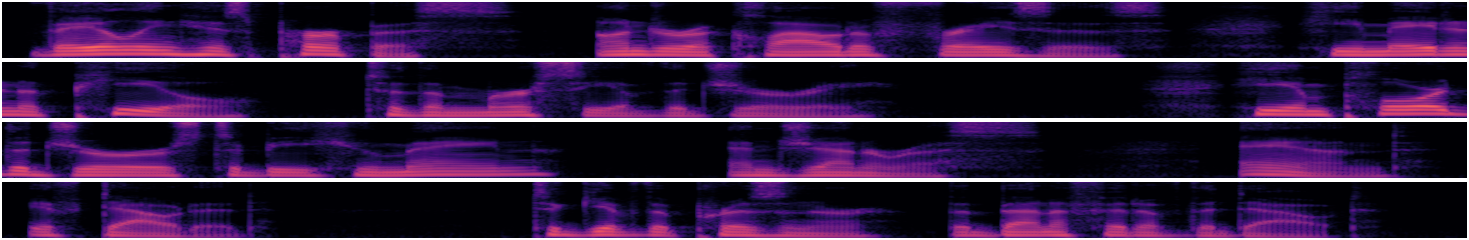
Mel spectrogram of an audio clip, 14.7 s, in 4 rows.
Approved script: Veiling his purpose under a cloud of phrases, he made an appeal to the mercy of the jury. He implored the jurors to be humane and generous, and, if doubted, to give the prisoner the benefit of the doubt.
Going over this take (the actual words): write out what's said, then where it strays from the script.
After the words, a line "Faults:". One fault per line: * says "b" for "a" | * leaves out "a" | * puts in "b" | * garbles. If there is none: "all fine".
Veiling his purpose under a cloud of phrases, he made an appeal to the mercy of the jury. He implored the jurors to be humane and generous, and, if doubted, to give the prisoner the benefit of the doubt.
Faults:
all fine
